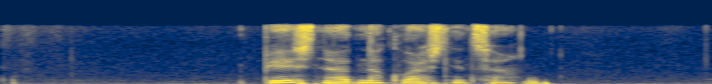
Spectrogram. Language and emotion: Russian, neutral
